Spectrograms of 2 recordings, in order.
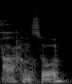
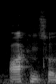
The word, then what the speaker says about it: Arkansas: Like, how do you get sore? Like, there is literally no sore there at all.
